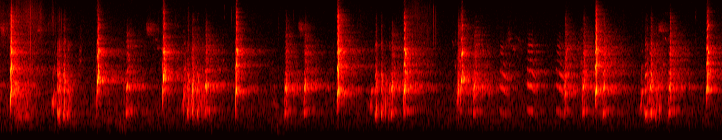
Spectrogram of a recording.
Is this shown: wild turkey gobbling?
yes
